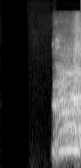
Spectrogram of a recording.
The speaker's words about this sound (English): Bless you.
